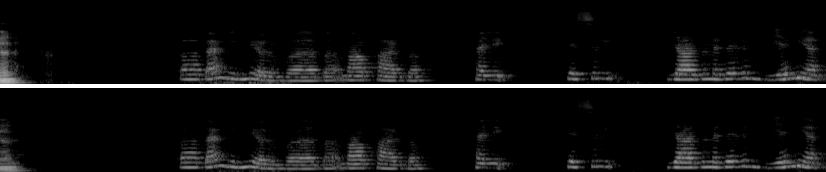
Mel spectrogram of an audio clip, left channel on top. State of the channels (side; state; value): right; quieter; 3.5 dB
